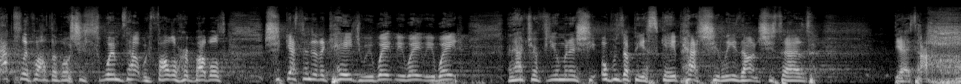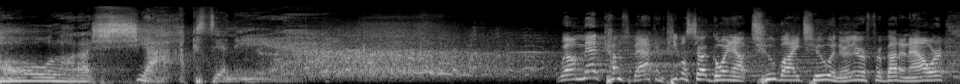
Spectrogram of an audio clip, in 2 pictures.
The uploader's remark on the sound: lights up Snap LIVE in LA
